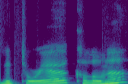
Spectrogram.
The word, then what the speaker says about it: Vittoria Colonna: Her name is Vittoria Colonna. Do I pronounce it correctly?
